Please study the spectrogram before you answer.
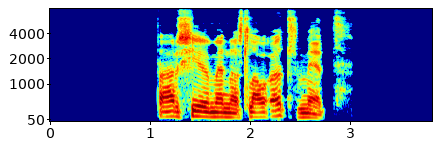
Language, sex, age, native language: Icelandic, male, 40-49, Icelandic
